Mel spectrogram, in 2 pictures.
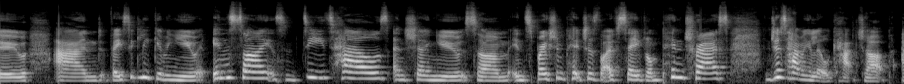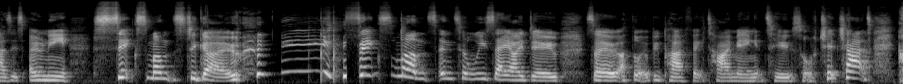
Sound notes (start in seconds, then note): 11.8 exclaims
